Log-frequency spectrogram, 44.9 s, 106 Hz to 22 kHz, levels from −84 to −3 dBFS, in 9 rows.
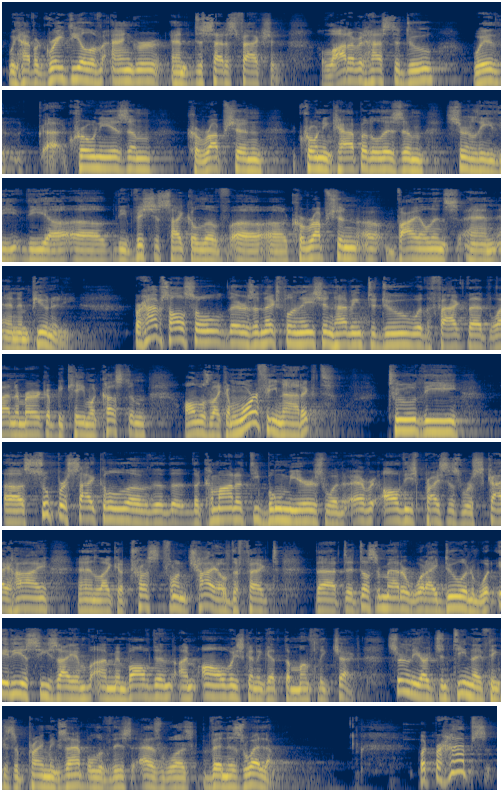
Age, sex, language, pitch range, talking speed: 60-79, male, English, 125-155 Hz, 160 wpm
